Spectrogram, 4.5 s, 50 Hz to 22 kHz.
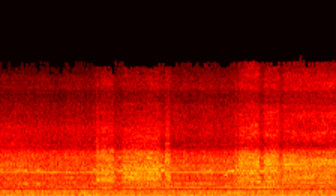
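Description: Milwaukee Road 261, a 4-8-4 steam locomotive, rolling past close by with its tender: a steady rumble of wheels on rail. A louder hiss comes twice, starting about a second and a half in and again near the end.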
